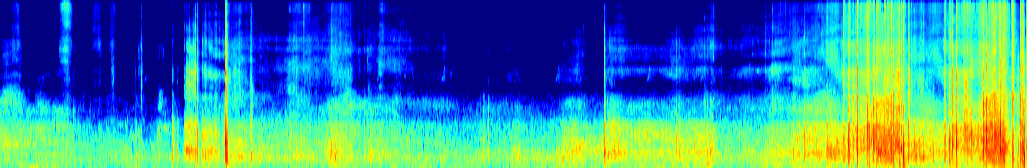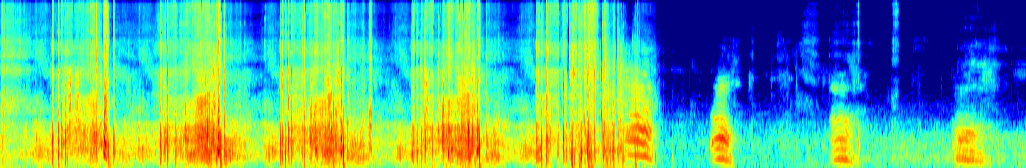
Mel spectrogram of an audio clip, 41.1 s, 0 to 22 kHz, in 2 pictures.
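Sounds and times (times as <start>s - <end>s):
skateboard wheels rumbling: 3.3s - 34.2s
skateboard trucks clacking on coping: 11.2s - 33.7s.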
